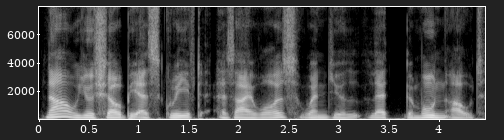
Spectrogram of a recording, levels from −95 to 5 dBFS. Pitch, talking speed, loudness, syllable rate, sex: 130 Hz, 200 wpm, -17 LUFS, 4.1 syllables/s, male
